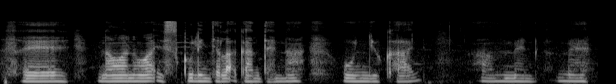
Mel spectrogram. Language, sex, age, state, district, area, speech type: Santali, male, 18-30, Jharkhand, Pakur, rural, spontaneous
